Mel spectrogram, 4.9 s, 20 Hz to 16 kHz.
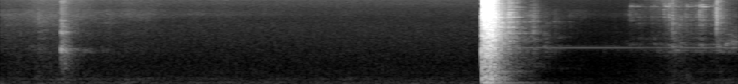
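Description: Benjamin 3600 air rifle firing Gamo lead BBs: a single sharp, loud crack with a brief ringing tail, preceded by a faint click and followed by small light ticks.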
